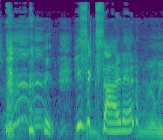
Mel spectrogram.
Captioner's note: laughs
